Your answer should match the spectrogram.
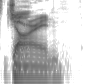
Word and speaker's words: Djarin: It reminds me of Jango, like how it's DJARIN. – It's the Jaren, though, right? – It's Jaren. Yeah. – It's a silent D? – Yeah.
